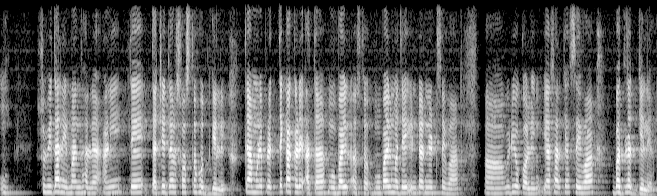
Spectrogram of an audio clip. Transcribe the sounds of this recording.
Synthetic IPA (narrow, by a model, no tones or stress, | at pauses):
suʋid̪ʱaniɾmand͡zʱaljaʔaɽ̃it̪et̪jat͡ɕed̪əɾsʋəst̪ʰəɦot̪̚ɡelet̪jamuɭepɾət̪jekakəɽeʔat̪amobailəst̪əmobailməd̪ʱːjeiɳʈəɾneʈseʋa | ʋiɽiokɔliŋɡjasaɾkʰjaseʋa | bəd̪lət̪̚ɡelja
